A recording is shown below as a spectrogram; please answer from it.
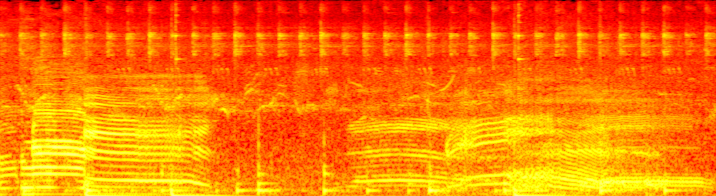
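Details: Village cows and their calves walking together along a country lane by rice fields in Asia; deep moos alternate with drawn-out, higher, harmonic bellows, several overlapping callers in steady succession.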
